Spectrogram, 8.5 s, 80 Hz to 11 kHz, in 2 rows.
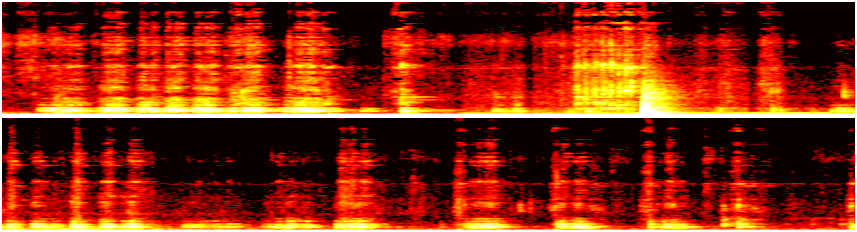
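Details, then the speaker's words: Rear wheel bearing from a 2006 Honda CRF250R dirt bike, spun by hand on the axle: gritty, scratchy rasp that swells and fades with each turn; the bearing sounds dry and rough, and the rear bearings were found to be shot. "sounds dry Zach it is oh my gosh guys you could hear it"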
